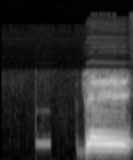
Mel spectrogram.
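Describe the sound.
A phone rings with an incoming call: a short electronic beep, then a louder, sustained buzzy tone with rich overtones.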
